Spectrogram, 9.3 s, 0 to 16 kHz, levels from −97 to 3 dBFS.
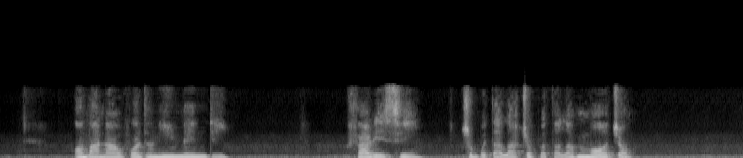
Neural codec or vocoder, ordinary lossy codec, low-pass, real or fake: codec, 16 kHz, 1.1 kbps, Voila-Tokenizer; AAC, 64 kbps; 7.2 kHz; fake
